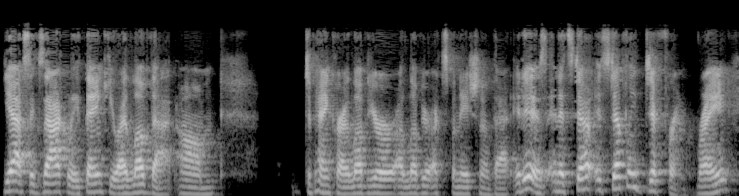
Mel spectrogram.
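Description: A woman's voice: deep voice, lively intonation, quick pace. A middle-aged woman who is a family therapist, giving an online workshop from a home office over a webcam, earnest and explanatory. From United States. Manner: earnest, explanatory, often acts out quoted voices. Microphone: webcam on a video call.

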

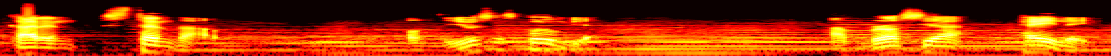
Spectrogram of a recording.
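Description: A man reading scripted announcements as a podcast announcer. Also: on the low side. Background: music with brass and strings.

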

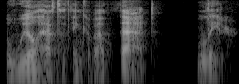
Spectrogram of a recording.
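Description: A man improvising in character in a tabletop roleplaying game over a video call, using formal, measured wording. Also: low-pitched, fairly even intonation, creaky, slight background noise. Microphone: close mic on a video call.

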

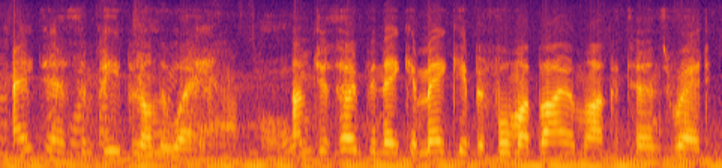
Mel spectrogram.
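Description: An actor playing a stranded young soldier in a video game, wry and vulnerable, speaking in a natural conversational way. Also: male voice, high-pitched, steady tone, a little fast, music in the background, close to an everyday voice. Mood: uneasy.

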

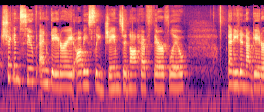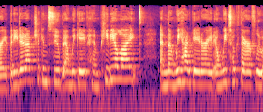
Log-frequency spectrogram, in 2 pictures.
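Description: A woman's voice: a little high, pushed and bright. A young woman vlogger with a congested, nasal voice from a cold, chatting casually with lots of fillers while narrating a planner session. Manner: chatty, rambling with many fillers.

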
